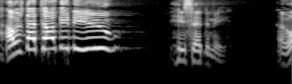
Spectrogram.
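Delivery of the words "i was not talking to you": loud furious retort, pitched way up; angry shout. Retold or imitated. Irate shopper yelling at the pastor at full volume. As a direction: bark it back at full volume. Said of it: "He turned to me at full volume".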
